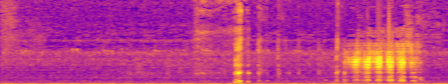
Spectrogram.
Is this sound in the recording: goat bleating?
yes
